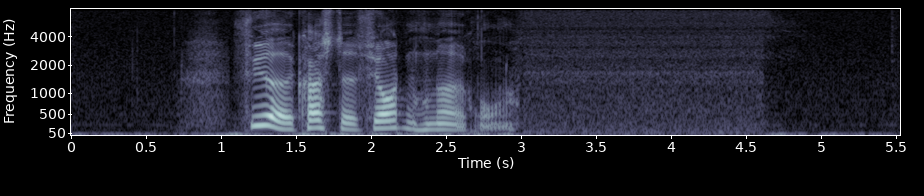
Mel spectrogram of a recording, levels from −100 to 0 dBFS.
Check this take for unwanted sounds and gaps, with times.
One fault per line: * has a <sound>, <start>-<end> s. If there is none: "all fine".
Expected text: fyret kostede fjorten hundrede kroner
all fine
